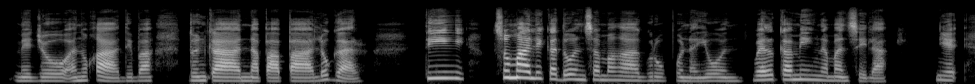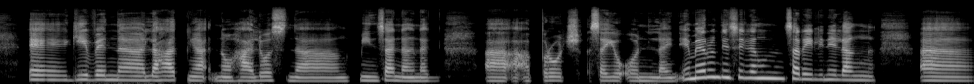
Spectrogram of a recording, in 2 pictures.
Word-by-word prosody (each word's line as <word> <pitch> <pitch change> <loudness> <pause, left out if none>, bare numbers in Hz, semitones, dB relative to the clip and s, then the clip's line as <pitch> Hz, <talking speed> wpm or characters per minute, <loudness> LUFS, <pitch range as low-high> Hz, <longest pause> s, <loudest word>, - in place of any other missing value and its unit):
medyo 170 -1 -5
ano 175 +3 -5
ka, 175 -6 +3
'di 165 +2 -12
ba? 175 0 -1 0.4
Dun 180 0 -3
ka 170 -2 +6
napapalugar, 160 0 0 0.6
'di 290 0 +4 0.3
sumali 310 -3 +7
ka 245 -2 +3
do'n 230 0 -3
sa 215 0 +6
mga 195 -3 -2
grupo 175 -1 -13
na 155 - -6
'yon. 160 0 -9
Welcoming 220 +1 0
naman 180 -2 -3
sila, 150 -4 +1 0.5
niye 200 -2 -2 0.5
eh, 215 -2 +1
given 215 0 -1
na 195 -1 0
lahat 195 +1 0
nga 180 -2 -2
'no, 170 -1 -7
halos 175 +2 +2
ng 160 0 -6
minsan 180 0 0
nang 165 0 -2
nag-a-a-approach 165 +2 -4
sa'yo 175 -1 +6
online, 165 -2 -7
eh, 250 - -2
meron 330 +2 +2
din 320 - +1
silang 290 -3 0
sarili 245 -5 +3
nilang 205 -3 -1 0.5
ah, 175 -2 -1
180 Hz, 125 wpm, -22 LUFS, 165-215 Hz, 0.6 s, sumali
